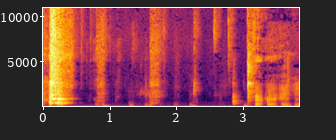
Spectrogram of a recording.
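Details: Puppy indoors fussing at its owner for another treat after getting one on coming in from outside: one loud sharp bark, then short soft yips and whines, with low indoor hum throughout.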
